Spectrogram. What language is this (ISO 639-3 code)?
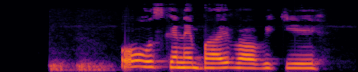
phr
